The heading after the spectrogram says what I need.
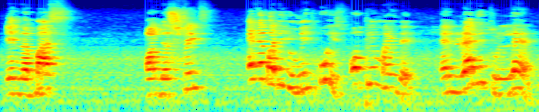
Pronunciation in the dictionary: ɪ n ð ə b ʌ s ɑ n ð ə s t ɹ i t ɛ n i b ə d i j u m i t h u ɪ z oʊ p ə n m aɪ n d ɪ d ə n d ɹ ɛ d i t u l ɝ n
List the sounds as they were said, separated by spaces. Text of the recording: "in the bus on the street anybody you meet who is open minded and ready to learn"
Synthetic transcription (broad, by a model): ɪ n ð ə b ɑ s ɑ n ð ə s t ɹ i t ɛ n i b ə d i j u m i t h u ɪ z oʊ p ə n m aɪ n d ɪ d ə n ɹ ɛ d i t u l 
